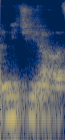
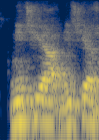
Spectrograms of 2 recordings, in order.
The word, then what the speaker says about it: Nichiha: so all of it's brick except for how do you pronounce the niche? Nichiha is a type of cement board. It's Nichiha.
